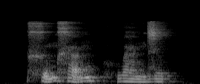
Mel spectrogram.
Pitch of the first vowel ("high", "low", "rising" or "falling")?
rising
